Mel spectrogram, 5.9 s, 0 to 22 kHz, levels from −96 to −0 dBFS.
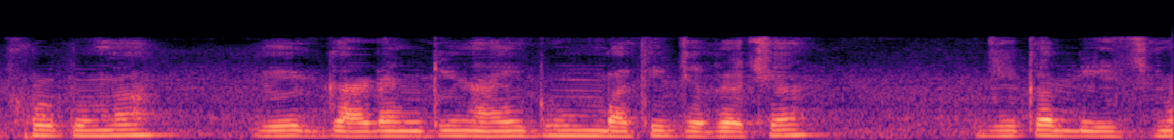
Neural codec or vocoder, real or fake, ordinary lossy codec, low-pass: codec, 44.1 kHz, 3.4 kbps, Pupu-Codec; fake; none; 7.2 kHz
